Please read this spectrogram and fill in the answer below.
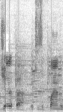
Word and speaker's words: GINIPA: have J IPA but it's actually pronounced Juniper which is a plan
